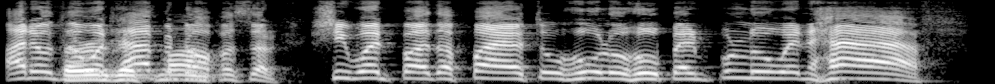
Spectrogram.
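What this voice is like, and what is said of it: Put-on Jamaican-style accent. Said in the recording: “It's more of a Jamaican accent, but it doesn't matter.”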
